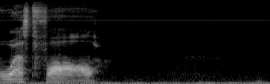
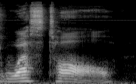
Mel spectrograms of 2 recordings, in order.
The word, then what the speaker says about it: Westall: of the hold on oh I did get the name wrong it's West West W tall not West Fall I'll go ahead and change that on my video it's West tall um the westall UFO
